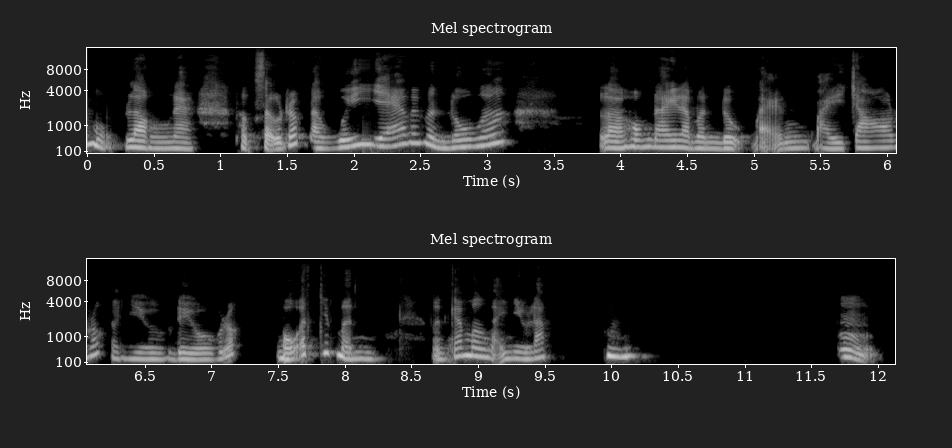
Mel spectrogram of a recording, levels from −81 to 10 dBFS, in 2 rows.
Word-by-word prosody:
một 260 -10 +3
lần 195 -3 +5 0.2
nè, 170 -2 0 0.4
thực - - -1
sự - - +5
rất 275 +3 +2
là 180 - 0
quý 205 +11 +2
giá 240 +5 +2
với 320 - 0
mình 245 - +1
luôn 210 +4 +1
á. 285 +7 +3 0.7
Là 180 0 +3
hôm 210 +1 +1
nay 200 0 +2
là 190 - +2
mình 170 -2 -1
được 170 0 +2
bạn 175 +4 -3
bày 165 -1 -3
cho 185 +1 -1
rất 300 +5 -2
là 195 - -5
nhiều 180 -2 -3
điều 170 -1 0
rất 190 - -1 0.3
bổ 175 -3 +5
ích 295 - +1
giúp 355 - +2
mình, 225 -10 +5 0.6
mình - - -2
cảm 265 +2 +4
ơn 240 -2 +2
bạn 180 -3 -3
nhiều 190 -2 -1
lắm. 210 +5 -2 0.4
Ừm. 250 -1 +5 1.5
Ừm. 230 -1 0
195 Hz, 195 wpm, -22 LUFS, 180-240 Hz, 1.5 s, lần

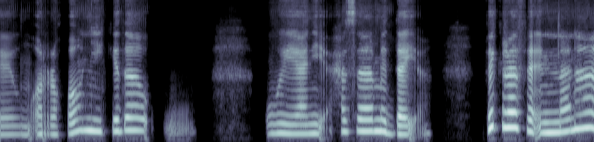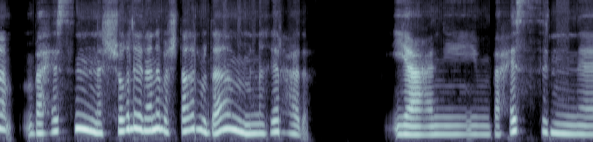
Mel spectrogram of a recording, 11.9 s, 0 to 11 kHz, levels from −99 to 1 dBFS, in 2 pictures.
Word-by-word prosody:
ومأرقاني 210 +8 -3
كده 280 +1 0
و - - -25 0.8
ويعني 215 -1 -3
حاسة 260 +1 -4
إن - - 0
أنا 270 -1 +4
متضايقة. 205 0 -1 0.6
الفكرة 355 0 +7
في 315 -6 -1
إن 235 +1 +3
أنا 320 +4 +3
باحس 225 +8 -5
إن 305 -6 +5
الشغل 235 +5 -1
اللي 300 -4 +3
أنا 310 +3 +5
باشتغله 275 +2 -2
ده 240 +9 +1
من 220 -7 +1
غير 245 +4 -4
هدف، 210 -3 -9 0.8
يعني 200 - -1 0.2
باحس 255 +7 -5
إن 215 -3 -3
240 Hz, 125 wpm, -20 LUFS, 210-280 Hz, 0.8 s, الفكرة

